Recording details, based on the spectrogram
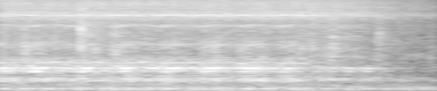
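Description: An electric mixer runs on low, beating vegan chocolate orange cookie dough with a steady whirring hiss and faint rhythmic churning, continuous and fairly close, with no talking.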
